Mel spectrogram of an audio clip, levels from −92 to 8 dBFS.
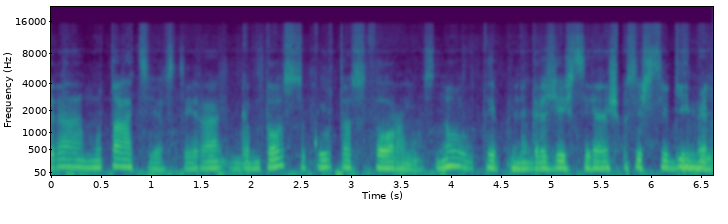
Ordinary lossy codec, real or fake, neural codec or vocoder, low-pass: Opus, 16 kbps; fake; codec, 44.1 kHz, 2.6 kbps, SNAC; 14.4 kHz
